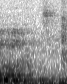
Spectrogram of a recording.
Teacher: Zöngés, így van. Tehát az M az ajakhang, zöngés, és amellett egy orrhang is. Tehát nem zárhang, hanem orrhang. · Term: nazális ajak hang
